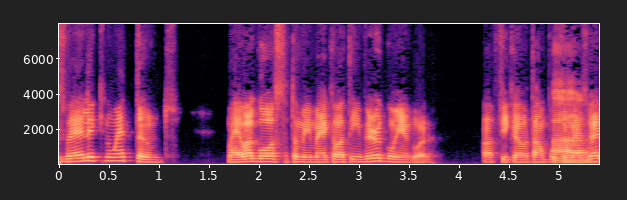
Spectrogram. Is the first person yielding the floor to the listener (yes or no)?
no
